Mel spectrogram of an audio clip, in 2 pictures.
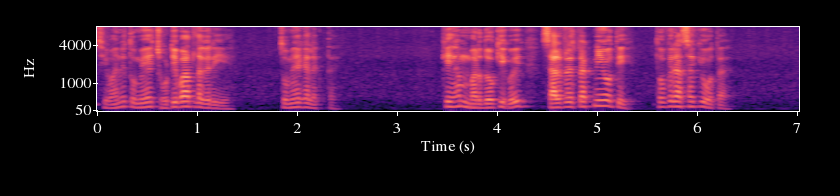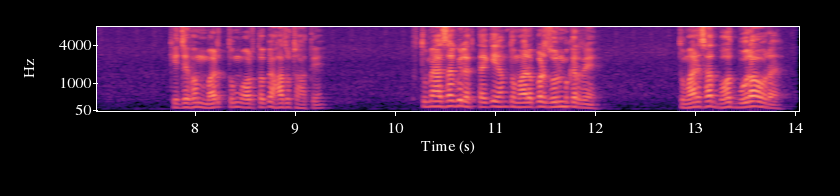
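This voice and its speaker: A man's voice: a little high, quick pace, long pauses, lightly acted. An actor playing a proud young man who argues defensively with his partner, then turns cold and bitter. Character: young man, proud, hurt, coldly walking out. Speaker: live-in partner. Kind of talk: scripted short-film acting.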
